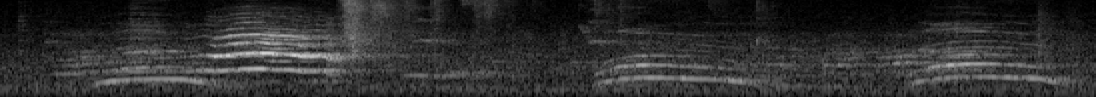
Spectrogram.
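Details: Mad cats fighting: three rising-and-falling yowls spaced about two seconds apart, the first louder and tense, with a brief sharp hiss or click after it, in a quiet indoor setting.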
